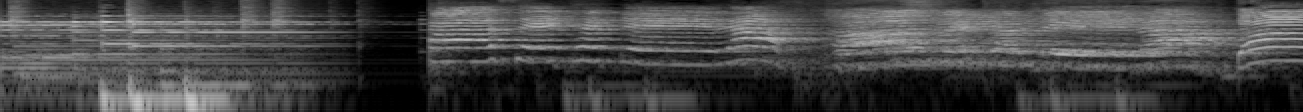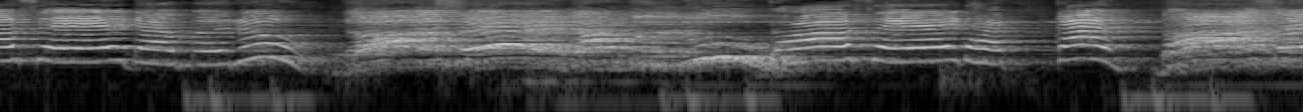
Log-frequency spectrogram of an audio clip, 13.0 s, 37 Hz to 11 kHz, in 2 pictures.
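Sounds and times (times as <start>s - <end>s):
child singing: 2.2s - 13.0s.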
